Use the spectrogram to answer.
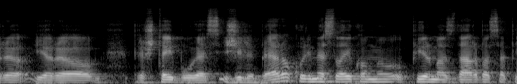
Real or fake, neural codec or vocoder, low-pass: real; none; 14.4 kHz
